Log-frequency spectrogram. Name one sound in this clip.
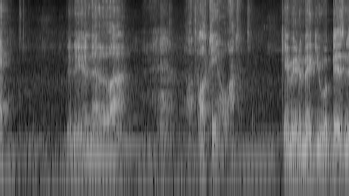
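A younger man answers calmly.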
